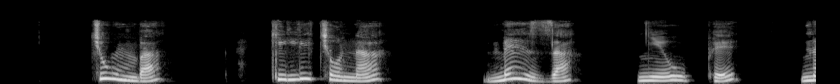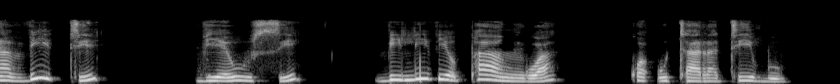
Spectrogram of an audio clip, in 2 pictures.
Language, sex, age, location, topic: Swahili, male, 18-24, Nairobi, education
